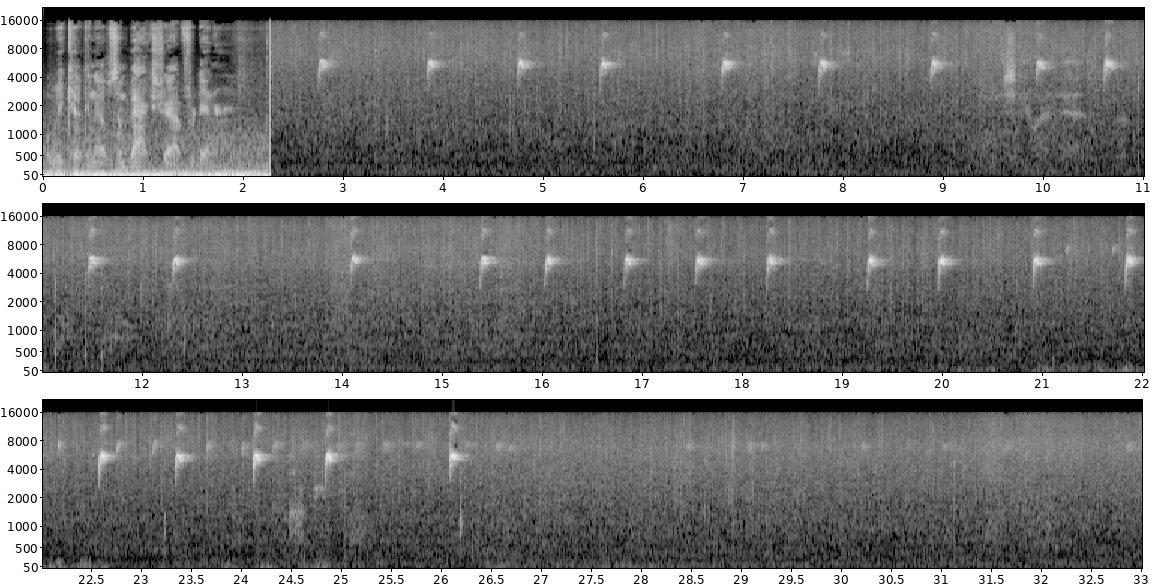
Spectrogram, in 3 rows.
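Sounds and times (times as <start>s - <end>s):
faint steady hiss: 0.0s - 33.0s
small bird chip call: 4.7s - 5.0s, 5.6s - 5.8s, 6.8s - 7.0s, 9.8s - 12.6s, 15.4s - 18.5s, 19.2s - 20.2s, 20.9s - 26.8s.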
